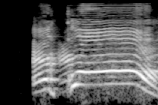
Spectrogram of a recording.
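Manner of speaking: loud high-pitched shout. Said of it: "il faut que je crie fort".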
